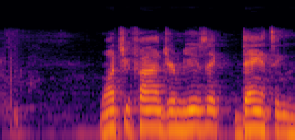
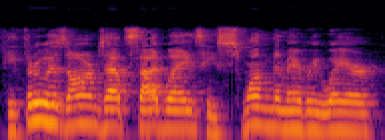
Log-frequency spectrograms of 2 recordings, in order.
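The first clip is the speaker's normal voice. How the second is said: gentle bedtime story reading; lilting storybook read; story narration. A narrator's reading. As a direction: read it like a rhyming picture book for kids. Reads a picture book aloud.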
